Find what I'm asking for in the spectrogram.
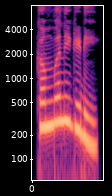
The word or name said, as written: ಕಂಬನಿಗಿಡಿ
